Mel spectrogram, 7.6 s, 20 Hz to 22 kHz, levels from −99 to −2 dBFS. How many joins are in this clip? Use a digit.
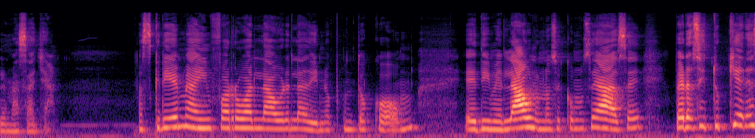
3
